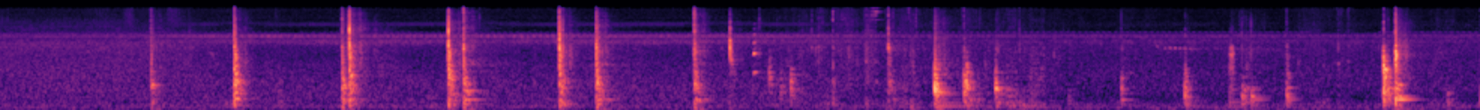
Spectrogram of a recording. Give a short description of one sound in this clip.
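Wooden poles knock and clatter against each other.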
